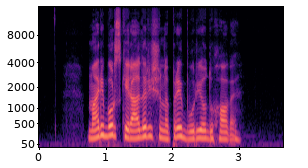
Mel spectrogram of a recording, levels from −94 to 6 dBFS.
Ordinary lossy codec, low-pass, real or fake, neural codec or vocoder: Opus, 32 kbps; 14.4 kHz; fake; vocoder, 44.1 kHz, 128 mel bands every 256 samples, BigVGAN v2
